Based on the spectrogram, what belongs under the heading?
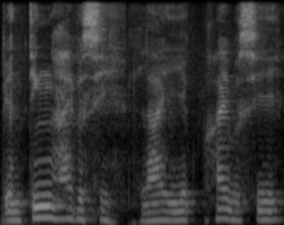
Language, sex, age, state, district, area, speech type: Manipuri, male, 30-45, Manipur, Chandel, rural, spontaneous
